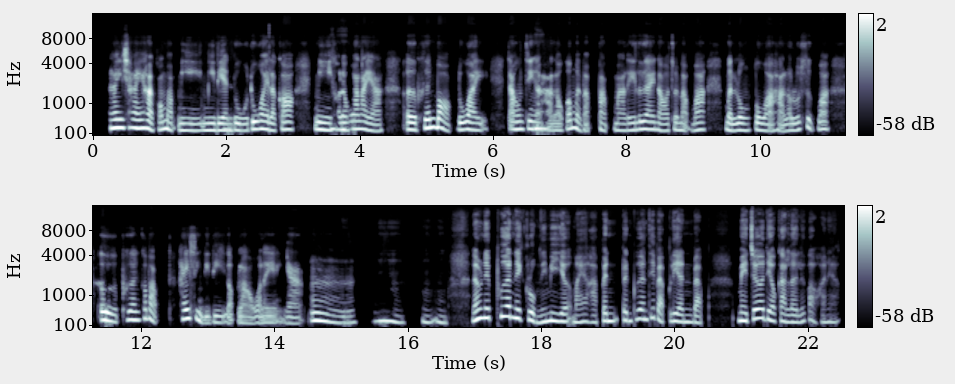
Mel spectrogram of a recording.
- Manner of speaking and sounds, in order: static; distorted speech; mechanical hum
- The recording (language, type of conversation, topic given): Thai, podcast, คุณเคยเปลี่ยนตัวเองเพื่อให้เข้ากับคนอื่นไหม?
